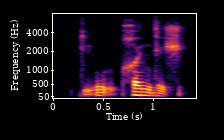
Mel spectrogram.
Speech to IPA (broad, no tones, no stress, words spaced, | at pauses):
kḭwṵʔχɨndeʃ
